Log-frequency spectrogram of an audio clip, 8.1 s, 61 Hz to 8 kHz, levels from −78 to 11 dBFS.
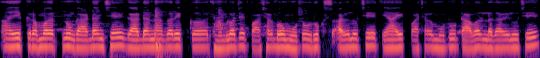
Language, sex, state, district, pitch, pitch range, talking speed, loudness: Gujarati, male, Gujarat, Gandhinagar, 150 Hz, 145-155 Hz, 170 wpm, -17 LUFS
